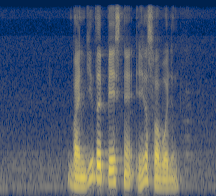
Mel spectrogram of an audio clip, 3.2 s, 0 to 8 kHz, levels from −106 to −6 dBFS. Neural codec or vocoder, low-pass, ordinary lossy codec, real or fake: none; 7.2 kHz; none; real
